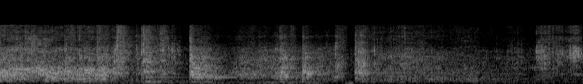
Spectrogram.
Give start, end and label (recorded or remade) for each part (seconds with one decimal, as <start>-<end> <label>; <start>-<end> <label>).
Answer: 0.0-3.2 recorded; 3.2-4.8 remade; 4.8-5.8 recorded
